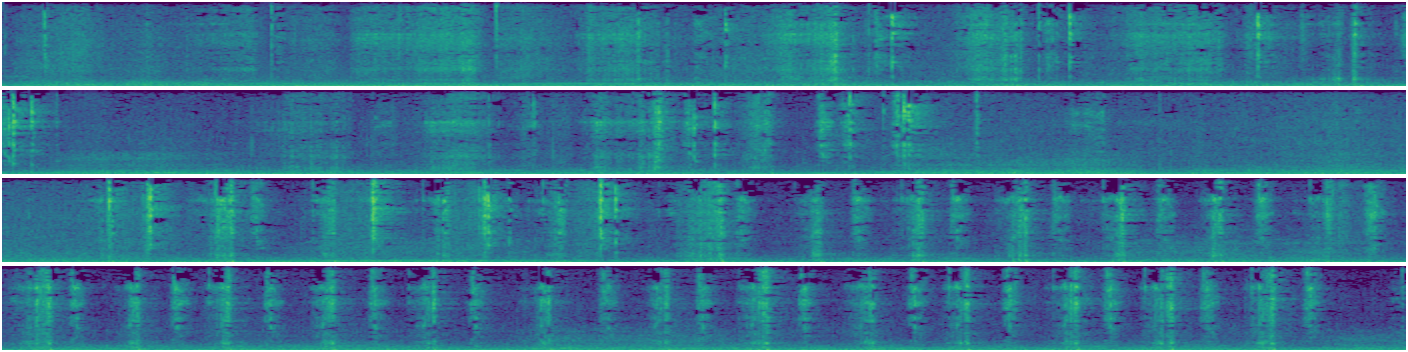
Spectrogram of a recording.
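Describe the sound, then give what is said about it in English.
Scissors cutting hair at a barber: rapid metallic snips that are sparse at first, then become dense and fast, with clear crisp clicks through the second half. “I'll be cutting your hair today.”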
